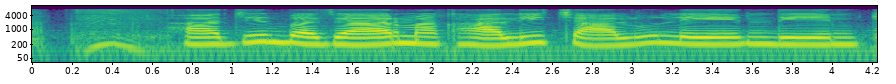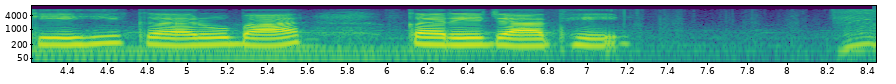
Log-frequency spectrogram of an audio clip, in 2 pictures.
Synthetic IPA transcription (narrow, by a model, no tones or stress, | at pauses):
haːd͡ʒɪɾbəd͡ʒaːɾməkʰaːlit͡ʃaːluleːnd̪eːnkeɦikaːɾoːbaːɾkəɾed͡ʒaːt̪ɦeː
